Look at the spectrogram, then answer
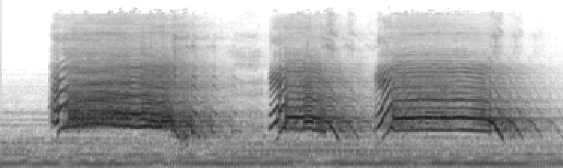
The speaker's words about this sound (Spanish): Con los ojos bien abiertos y con una expresión de terror en la cara, señaló hacia arriba, hacia el árbol más alto, y después a los dos árboles aledaños, de donde salió un grito aterrador que evitó que me moviera hasta que se desvaneció por completo.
